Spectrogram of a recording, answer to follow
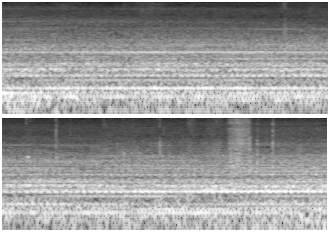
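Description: Pool pump motor running with a steady hum made of several fixed tones, the filtration system circulating water. A short rustling noise comes near the end.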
